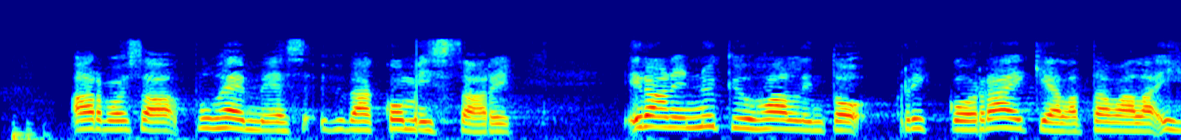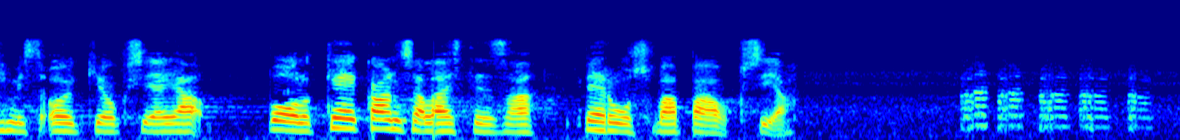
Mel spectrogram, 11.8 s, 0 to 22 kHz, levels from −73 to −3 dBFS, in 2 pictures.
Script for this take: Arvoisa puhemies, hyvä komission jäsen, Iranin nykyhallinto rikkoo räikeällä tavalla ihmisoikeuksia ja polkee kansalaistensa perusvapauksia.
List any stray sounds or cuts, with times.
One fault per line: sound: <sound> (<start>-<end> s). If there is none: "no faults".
sound: laugh (10.7-11.7 s)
